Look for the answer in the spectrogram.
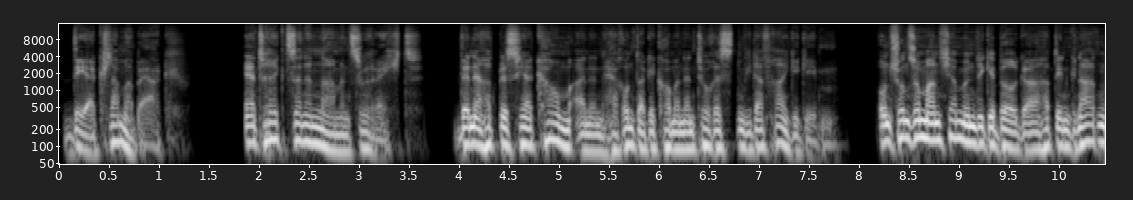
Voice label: Kommentar Neutral

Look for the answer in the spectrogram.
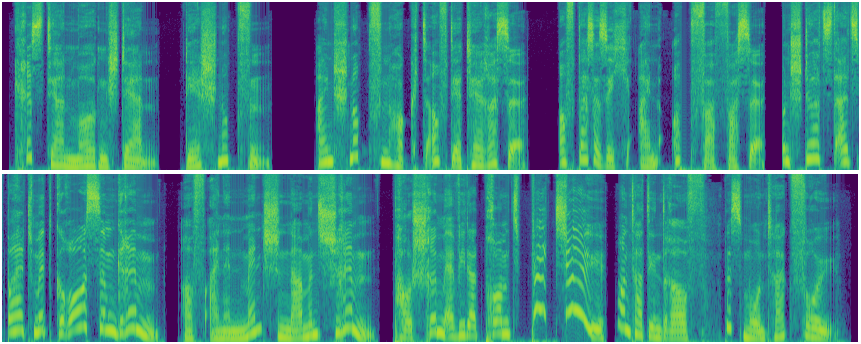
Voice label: Schauspiel Lebendig

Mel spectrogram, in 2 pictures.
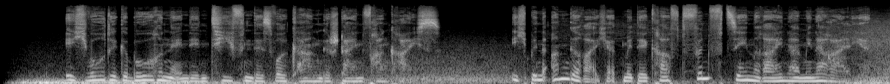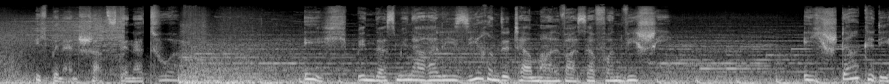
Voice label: Lebendig

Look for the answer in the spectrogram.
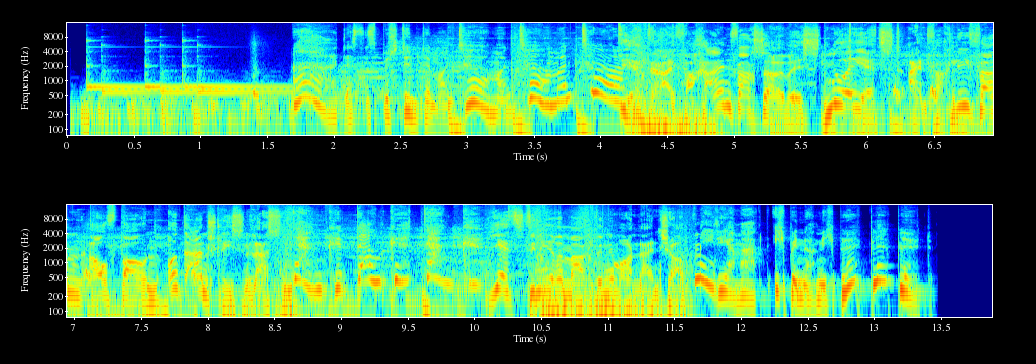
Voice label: Lebendig

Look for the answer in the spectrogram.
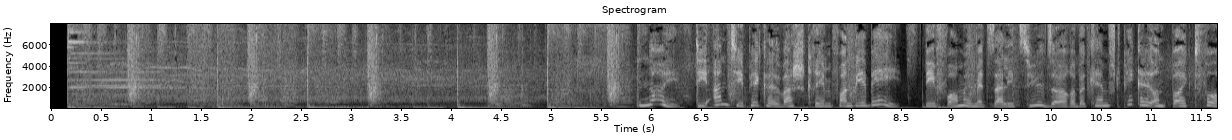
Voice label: Freundlich

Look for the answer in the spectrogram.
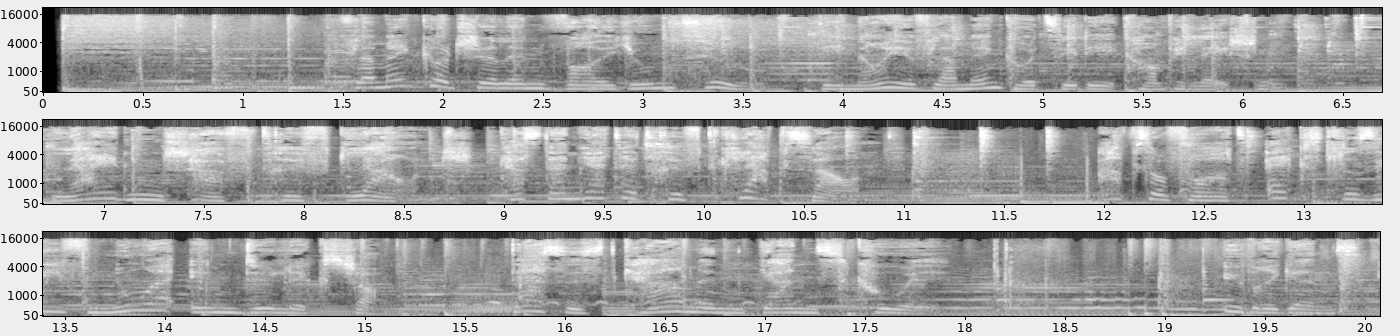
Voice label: Werbung Neutral

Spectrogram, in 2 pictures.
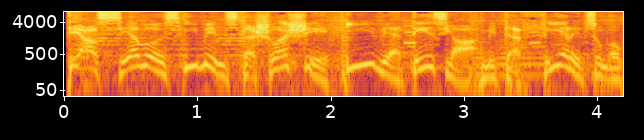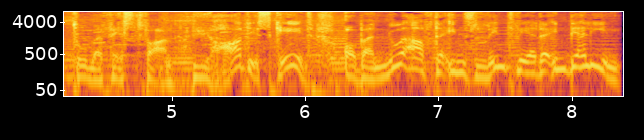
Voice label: Dialekt Bayerisch Freundlich

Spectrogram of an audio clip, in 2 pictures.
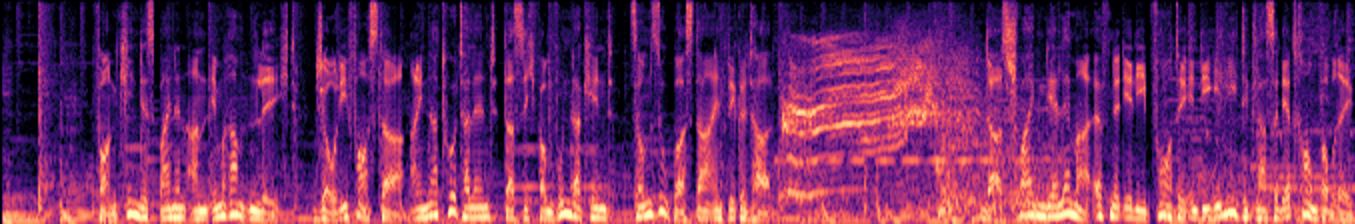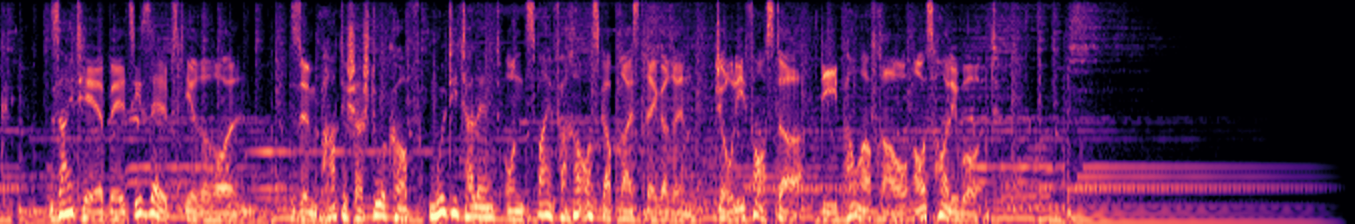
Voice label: Kommentar freundlich

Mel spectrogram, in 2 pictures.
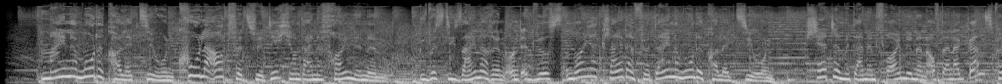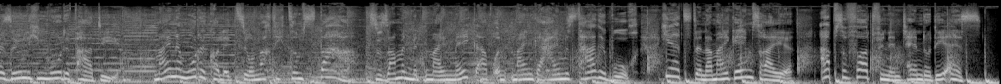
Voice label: W Fremdtake, Lebendig

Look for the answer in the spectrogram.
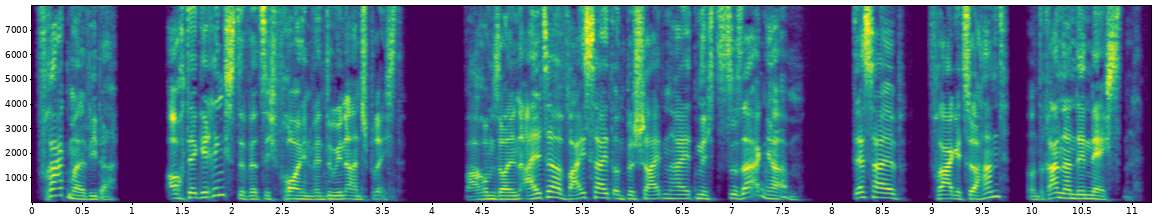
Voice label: Werbung Dynamisch, voices

